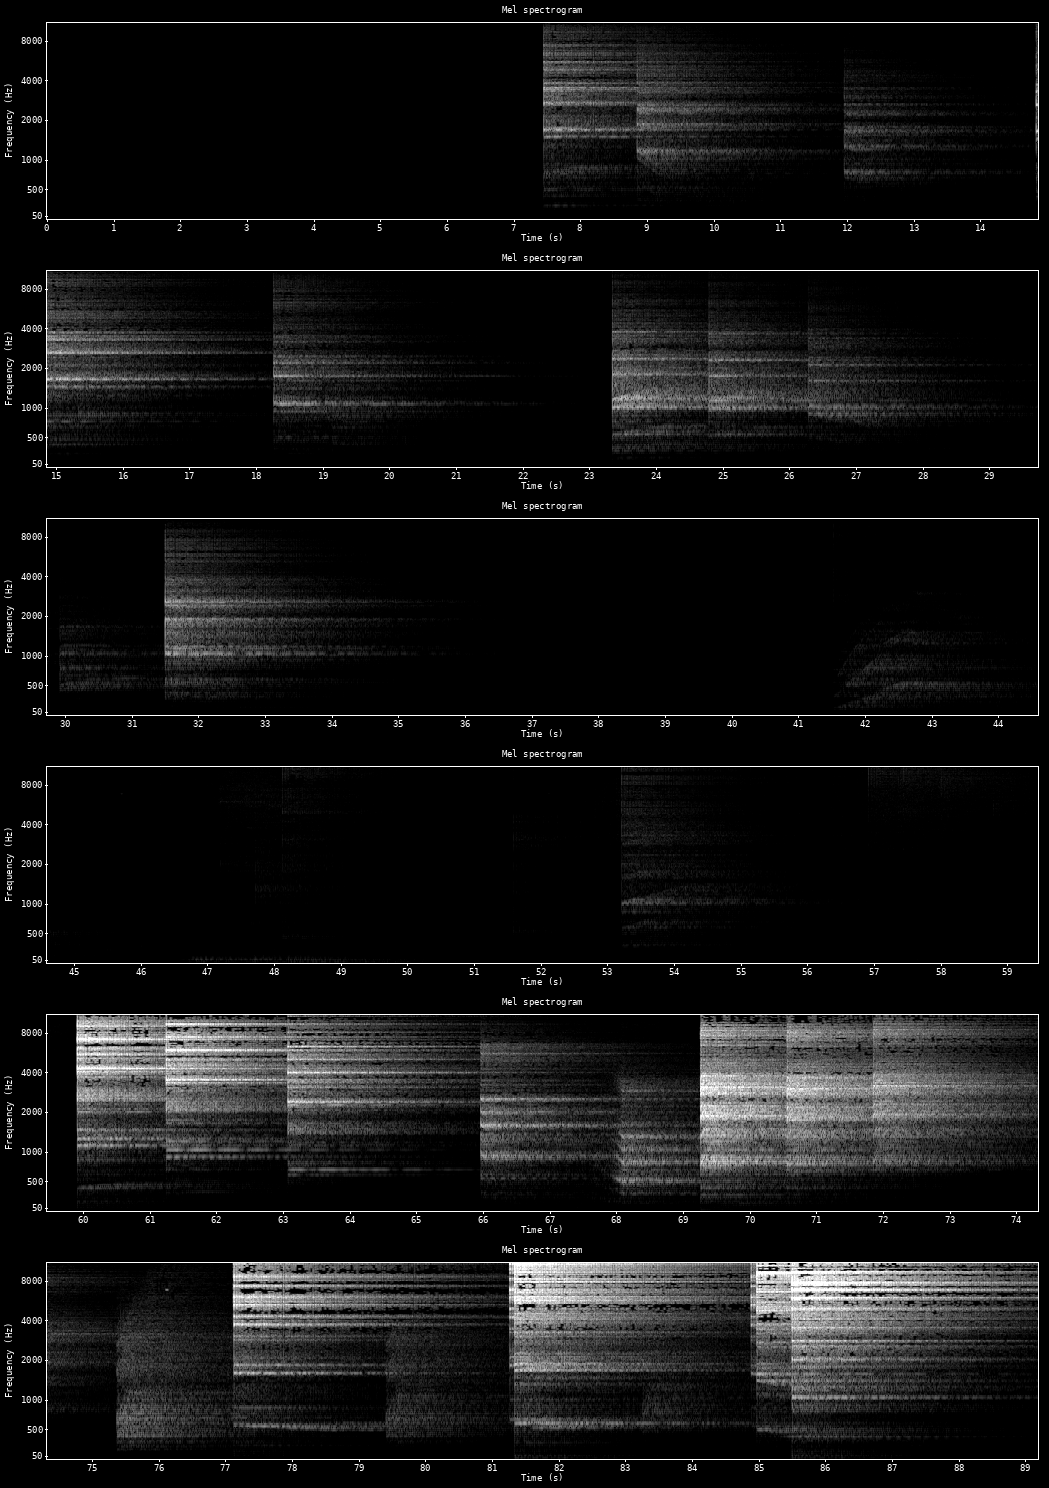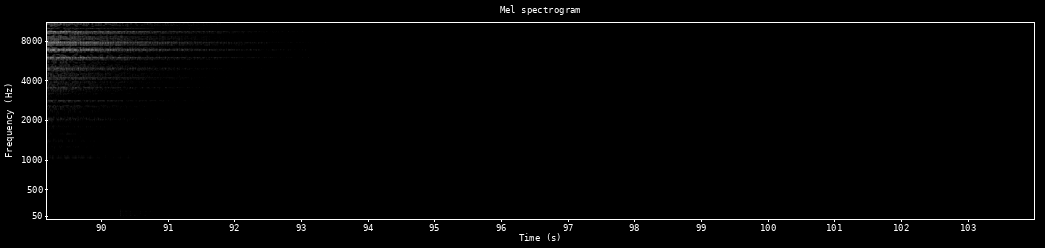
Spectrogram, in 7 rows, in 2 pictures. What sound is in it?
02 barreau bunker space echo
strange sound design. First step of processing of the bunker bar sample in Ableton.
sounddesign, sfx, strange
